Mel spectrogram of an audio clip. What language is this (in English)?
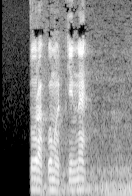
Matsés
